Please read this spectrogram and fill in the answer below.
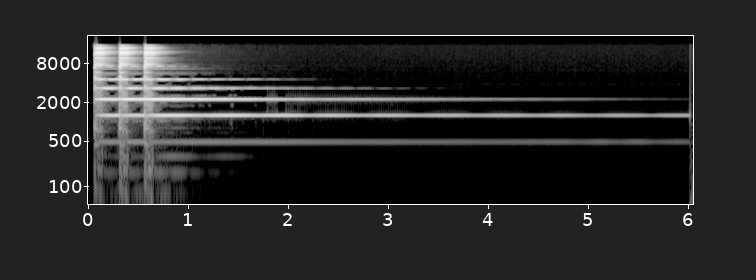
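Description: Three quick strikes of a bell-like chime within the first second, then a single tone ringing on and slowly fading for several seconds: a channel-logo intro sound effect.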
